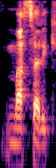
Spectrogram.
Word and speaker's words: Masaryk: it's our the name of our University is masarik University so it's like it's really simple fortunately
